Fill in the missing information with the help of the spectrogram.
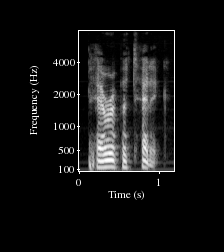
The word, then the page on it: peripatetic: American English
